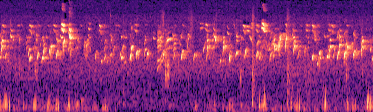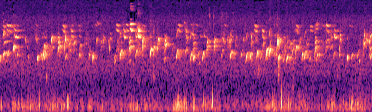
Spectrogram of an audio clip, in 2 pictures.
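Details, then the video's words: European goldfinch twittering song, aimed at stirring other goldfinches to sing and mate, runs unbroken for eleven seconds as a dense stream of quick high chirps, with scattered low clicks and rustles beneath. "بتبتات الحسون بتبتة تنطق اي حسون كان صامت سيغرد"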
